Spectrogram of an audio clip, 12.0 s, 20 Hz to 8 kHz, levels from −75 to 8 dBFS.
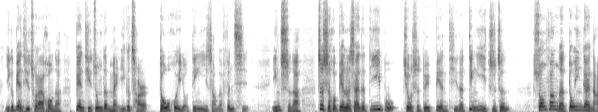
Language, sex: Chinese, male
